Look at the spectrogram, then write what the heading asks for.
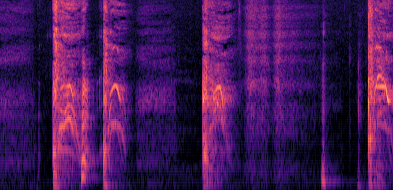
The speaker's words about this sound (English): I'm going to cough.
